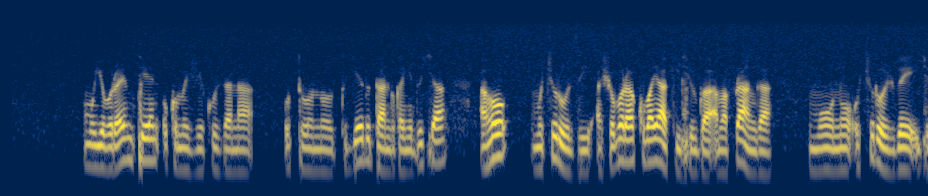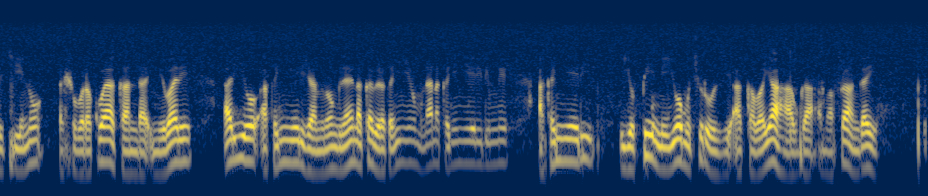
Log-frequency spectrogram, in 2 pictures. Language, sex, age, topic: Kinyarwanda, male, 18-24, finance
